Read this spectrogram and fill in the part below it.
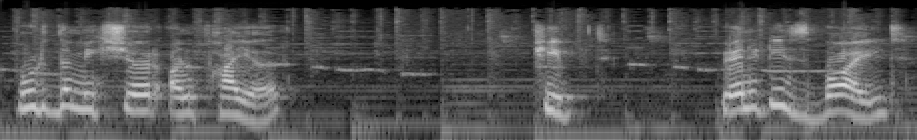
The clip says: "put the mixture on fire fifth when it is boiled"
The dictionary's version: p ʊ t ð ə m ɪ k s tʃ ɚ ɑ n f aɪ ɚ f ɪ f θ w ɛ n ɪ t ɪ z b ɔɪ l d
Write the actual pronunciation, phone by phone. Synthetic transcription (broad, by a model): p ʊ t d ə m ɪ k tʃ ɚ ɑ n f aɪ ɚ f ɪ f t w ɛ n ɪ t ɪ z b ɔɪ l d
